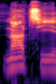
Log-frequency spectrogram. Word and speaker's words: Nazi: not by Nazi soldiers Nazi is the pronunciation Nazi I just know t in it okay Jews were beaten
